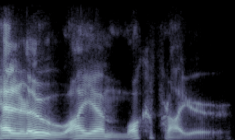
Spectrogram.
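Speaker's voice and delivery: slow, smooth, drawling radio-announcer voice. Explaining why fans go to Markiplier, doing Markiplier radio voice. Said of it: "also the radio voice. I guess like".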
